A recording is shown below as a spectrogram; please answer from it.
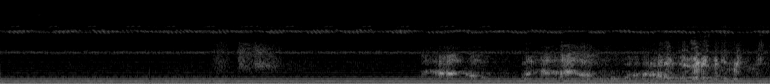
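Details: Leopard at night around 12:30 a.m. on 7 May 2017 at Djuma Game Reserve, one of two leopards present. A brief rasp is followed by a dense burst of rough, growling sounds over steady insect buzz and a constant low hum.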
